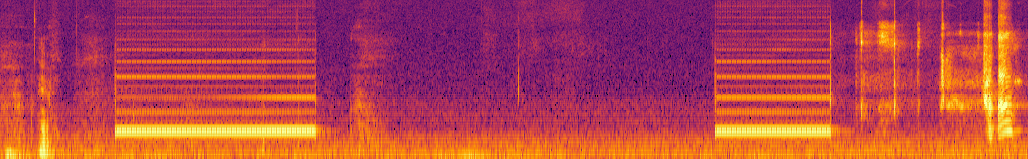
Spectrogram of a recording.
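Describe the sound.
A phone line rings out with two long, steady ringback tones separated by a few seconds of quiet, clear, followed by brief rustling and faint voices at the end.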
